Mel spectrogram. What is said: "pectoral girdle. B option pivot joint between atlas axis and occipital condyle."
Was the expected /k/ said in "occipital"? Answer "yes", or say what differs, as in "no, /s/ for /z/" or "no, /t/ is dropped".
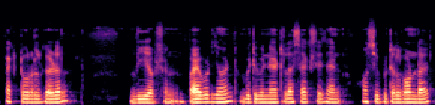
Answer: no, /k/ is dropped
